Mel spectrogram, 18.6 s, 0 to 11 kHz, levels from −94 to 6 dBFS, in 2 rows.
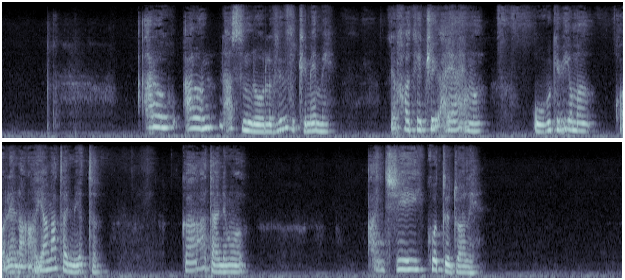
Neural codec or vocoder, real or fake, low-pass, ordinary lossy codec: codec, 24 kHz, 0.9 kbps, WavTokenizer, medium speech release version 1; fake; 9.9 kHz; AAC, 64 kbps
